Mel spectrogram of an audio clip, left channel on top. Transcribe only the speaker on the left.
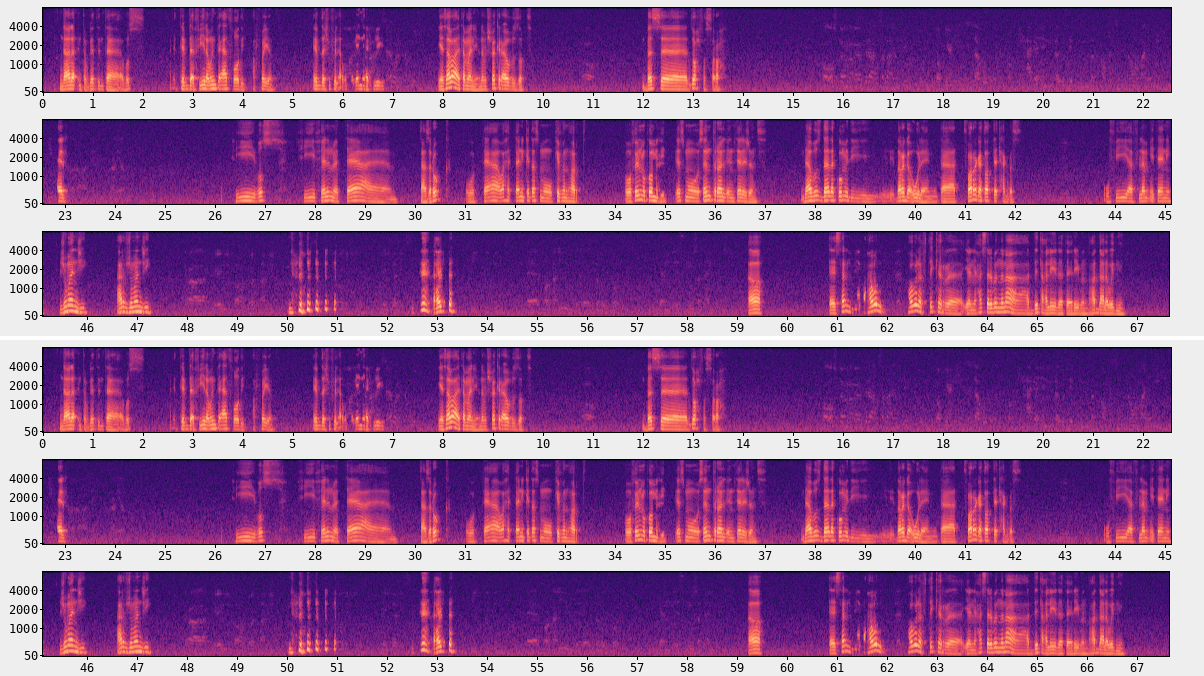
لا لا انت بجد انت بص تبدأ فيه لو انت قاعد فاضي حرفيا ابدأ شوف الاولاني
<laughs> هتيجي
يا سبعة يا تمانية انا مش فاكر قوي بالظبط
بس آه، تحفة الصراحة
حلو
في بص في فيلم بتاع آه، بتاع ذا روك وبتاع واحد تاني كده اسمه كيفن هارت هو فيلم كوميدي
اسمه سنترال انتليجنس ده بص ده ده كوميدي درجة أولى يعني انت هتتفرج هتقعد تضحك بس
وفي أفلام ايه تاني جومانجي عارف جومانجي؟
<laughs>
أيوة.
اه آه، استنى
أنا
بحاول
بحاول افتكر آه، يعني حاسس تقريبا ان انا عديت عليه ده تقريبا عدى على ودني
